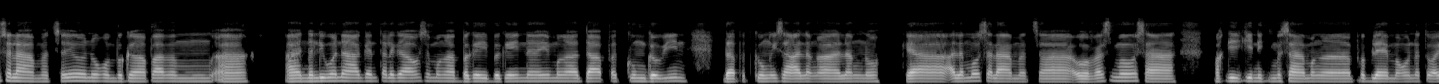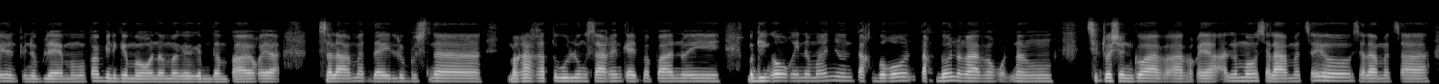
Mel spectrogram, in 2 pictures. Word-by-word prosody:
salamat 150 -4 +1
sa'yo 165 +1 +1
'no. 155 -1 -1
Kumbaga, 145 -1 0
parang, 145 -1 -2
ah, 135 0 +1 0.4
ah, 140 +1 +4
naliwanagan 155 +1 +2
talaga 155 -1 0
ako 160 - -8
sa 160 - -7
mga 150 -1 -2
bagay-bagay 145 0 0
na 150 0 -1
'yong 150 - -2
mga 150 0 +1
dapat 145 0 +1
kong 150 -1 -3
gawin, 150 +1 +1 0.3
dapat 135 0 +1
kong 145 0 -1
isaalang-alang 140 0 0
'no. 140 0 -3 0.2
Kaya 140 0 +2
alam 145 +1 +1
mo, 165 +1 -1
salamat 140 -2 -1
sa 135 -1 -1
oras 145 +6 0
mo 165 0 +1
sa 135 -4 0 0.4
pakikinig 150 +1 0
mo 145 - -3
sa 145 -1 +2
mga 140 -1 0
problema 140 -1 0
ko 140 - -3
na 140 0 -5
'to. 140 - -2
Ayun, 145 +1 +1
pinroblema 135 0 -1
mo 140 0 -4
pa, 160 - +1
binigyan 145 -3 0
mo 135 - +3
ako 135 - +2
ng 135 - -2
magagandang 130 -1 -1
payo 135 +1 +2
kaya 140 0 +3 0.5
salamat 145 +2 +2
dahil 145 0 +1
lubos 145 0 -5
na 145 -2 +3 0.3
makakatulong 155 +1 +1
sa 150 0 +1
akin 155 0 -3
kahit 150 -1 +1
papaano, 150 0 0
eh, 150 0 -1 0.2
maging 155 +1 +3
okey 160 -1 +2
naman 160 +3 -3
'yon 175 -2 -6
takbo 155 0 0
ko 160 - +4 0.2
takbo 175 0 +1
ng 165 -3 +1
araw 145 -1 +2
ko - - -4
ng 145 0 -2 0.4
sitwasyon 155 -1 +3
ko 150 - +5
araw-araw. 140 -2 +1
Kaya 140 0 +1
alam 160 0 -3
mo, 165 0 +2
salamat 145 -1 +1
sa'yo. 170 -2 +1
Salamat 140 -2 0
sa 140 -1 0
145 Hz, 170 wpm, -23 LUFS, 140-155 Hz, 0.5 s, ko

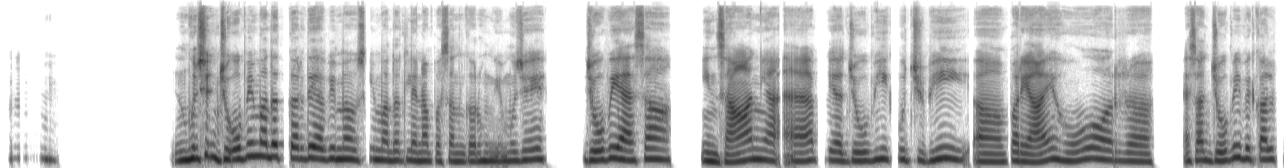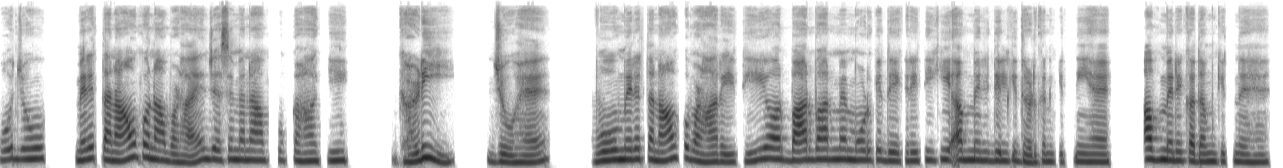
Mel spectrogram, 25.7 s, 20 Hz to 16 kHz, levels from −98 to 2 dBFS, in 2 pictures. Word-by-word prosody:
उ, - - -25 0.2
हुँ। 215 -3 -12 1.2
मुझे 215 +7 +6
जो 220 +1 +4
भी 275 +5 +1
मदद 275 -2 +3
कर 240 -2 +1
दे 250 +2 +3
अभी 230 0 +1
मैं 225 0 +4
उसकी 215 +2 -4
मदद 200 -2 -1
लेना 190 -2 0
पसंद 175 -1 -3
करुँगी। 185 +1 0
मुझे 200 +4 0 0.4
जो 200 +1 +3
भी 240 +2 +4
ऐसा 220 +1 +3 0.3
इंसान 180 +4 +3
या 200 -3 +1
ऐप 200 +3 -2
या 195 -1 0
जो 185 0 0
भी 220 +4 +1
कुछ 210 -3 -3
भी 215 +4 0
अ, 170 -1 -1
पर्याय 175 +1 +2
हो 205 +1 0
और 205 -2 -1 0.7
ऐसा 195 +3 -1
जो 190 -1 0
भी 255 +5 0
विकल्प 220 -1 -1
हो 210 +2 -3
जो 225 +1 +1 0.3
मेरे 205 +4 +2
तनाव 205 +5 +3
को 270 0 +1
ना 215 -4 +2
बढ़ाए। 165 +1 -2
जैसे 220 -1 -1
मैंने 210 -1 0
आपको 200 0 -4
कहा 185 -1 -1
कि 190 +1 -3 0.5
घड़ी 170 -1 +2 0.4
जो 165 -2 -1
है 155 +4 -1 0.5
वो 195 +4 +3
मेरे 215 +1 +3
तनाव 215 +1 +2
को 245 - -2
बढ़ा 175 -6 0
रही 165 -1 -2
थी 190 +6 -2
और 230 -1 +3
बार-बार 210 +3 +2
मैं 220 0 +1
मोड़ 210 -1 0
के 205 0 -6
देख 185 -1 -3
रही 185 0 -2
थी 205 -1 -5
कि 215 +3 -3
अब 210 - +1
मेरे 205 -1 0
दिल 185 0 -1
की 190 - -5
धड़कन 175 0 -3
कितनी 170 +1 -6
है? 165 -1 -1 0.4
अब 225 -1 +6
मेरे 200 -2 +2
कदम 175 -2 0
कितने 175 0 -5
हैं? 160 0 -3
200 Hz, 180 wpm, -22 LUFS, 180-220 Hz, 1.2 s, मुझे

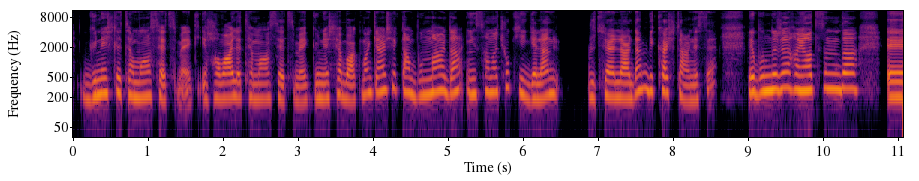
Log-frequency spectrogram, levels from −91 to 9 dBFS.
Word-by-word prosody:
güneşle 230 +5 +1
temas 215 -1 -2
etmek, 185 0 -4
eee, 195 - -5
havayla 200 +1 +1
temas 195 -1 -6
etmek, 175 0 -4
güneşe 195 +2 -3
bakmak, 215 +8 -1
gerçekten 280 -2 -1
bunlar 250 +4 +1
da 260 +4 +1
insana 255 +1 -1
çok 305 0 -10
iyi 230 -4 -1
gelen 200 +5 0 0.4
ritüellerden 205 +6 +1
birkaç 265 -1 -1
tanesi 185 - -6 0.4
ve 260 -1 +4
bunları 285 +3 +6
hayatında, 295 +1 +3 0.4
eee, 210 - +7
235 Hz, 125 wpm, -27 LUFS, 200-275 Hz, 0.4 s, eee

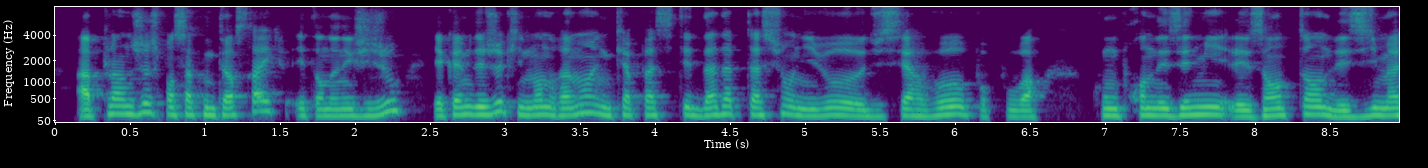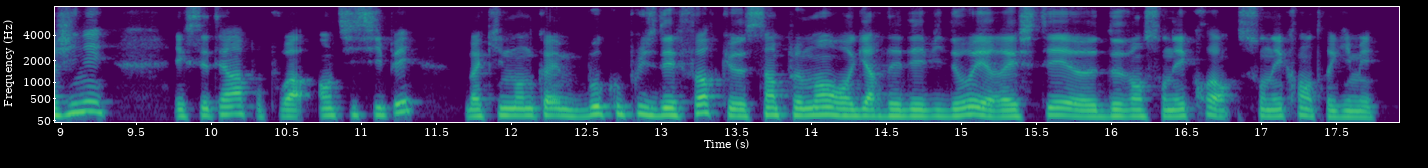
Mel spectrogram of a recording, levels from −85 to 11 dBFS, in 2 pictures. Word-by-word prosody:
à 125 - +5
plein 165 +6 0
de 160 - +2
jeux, 190 +5 +1
je 180 - -6
pense 150 0 -2
à 150 - +3
Counter 140 -1 +1
Strike, 205 +10 -1
étant 130 -1 -3
donné 130 0 0
que - - -4
j'y 130 +1 -3
joue, 215 +10 0 0.2
il 130 - -1
y - - +1
a - - -9
quand 150 - +2
même 155 - +1
des 155 0 +5
jeux 205 - +1
qui 175 - -5
demandent 150 +2 +2
vraiment 145 +7 0
une 155 -6 0
capacité 140 +1 -3
d'adaptation 145 +2 -1
au 150 - 0
niveau, 135 0 +1
heu, - - 0
du 120 0 -5
cerveau 135 +5 +1
pour 120 -6 -11
pouvoir 115 -1 -2 0.3
comprendre 135 +1 0
les 135 0 +2
ennemis, 150 0 +3
les 120 +1 +1
entendre, 140 +2 +2
les 115 +2 0
imaginer 180 +9 +1 0.4
et 125 - -2
cetera, 155 +6 -1
pour 120 - -13
pouvoir 125 0 -2
anticiper, 145 - -2 0.3
bah, 125 +1 +1
qui 125 +3 -11
demandent 135 0 +2
quand 140 - +1
même 130 -2 0
beaucoup 155 +4 +1
plus 150 -2 -1
d'efforts 140 +7 +2
que 130 -7 +1
simplement 145 +2 +2
regarder 125 -1 +2
des 125 0 +2
vidéos 125 +5 0
et 140 -4 +4
rester, 120 +4 +1
heu, 115 -2 +2
«devant 125 +1 0
son 120 0 -3
écran 120 -1 -1
son 120 +2 -4
écran», 125 +3 -2
entre 120 -2 -5
guillemets. 110 -2 -3
140 Hz, 230 wpm, -22 LUFS, 125-150 Hz, 0.4 s, à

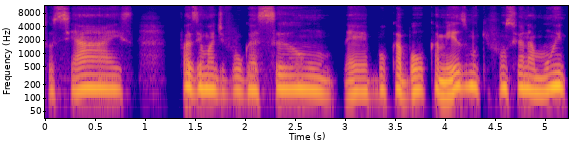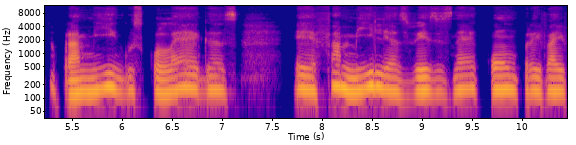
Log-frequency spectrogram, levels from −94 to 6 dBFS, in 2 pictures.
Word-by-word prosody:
sociais, 155 +1 -1 0.5
fazer 165 +2 +2
uma 165 -1 +3
divulgação, 150 0 -2
eh, 135 +5 -2
boca 140 +3 -7
a - - +5
boca 145 +6 -1
mesmo 180 +10 +4
que - - -27
funciona 170 -2 0
muito 170 +3 +3
pra 130 0 +3
amigos, 145 0 +1
colegas, 150 +1 -2 0.6
eh, 155 -3 +1
família 170 -1 +3
às 125 -5 -5
vezes, 140 0 -1
né, 160 +2 -3
compra 155 -2 0
e 145 - -1
vai 145 -1 -1
150 Hz, 130 wpm, -23 LUFS, 140-165 Hz, 0.6 s, a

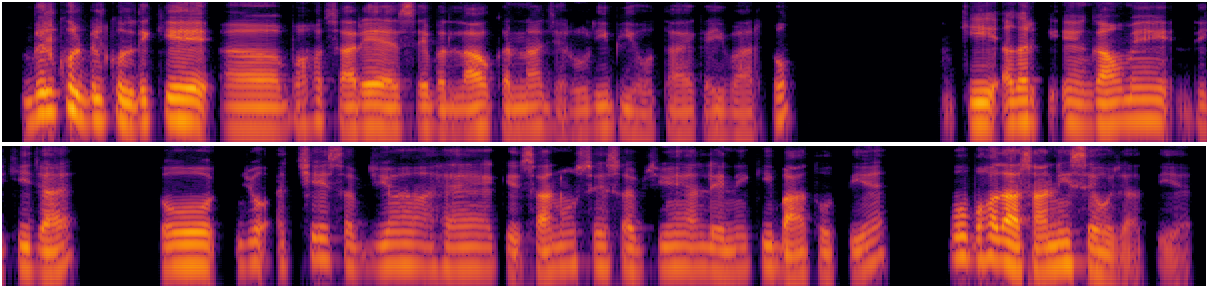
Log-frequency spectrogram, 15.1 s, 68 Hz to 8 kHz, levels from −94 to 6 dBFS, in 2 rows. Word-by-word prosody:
बिल्कुल, 185 +5 +7
बिल्कुल। 150 -3 +3
देखिए 140 +1 +6
अ, 115 - -13 0.4
बहुत 130 +4 -9
सारे 120 -1 +2
ऐसे 115 +1 -2
बदलाव 110 +2 0
करना 110 +1 -5
ज़रूरी 105 +1 -10
भी 105 - -8
होता 95 0 -14
है 95 +1 -9
कई 100 +2 -12
बार 95 0 -12
तो। - - -5 1.1
कि 130 0 +5
अगर 140 +2 +2
अ, 135 -1 -6
गाँव 130 +1 +3
में 145 -1 -1
देखी 120 +2 -6
जाए 115 -2 -1 0.5
तो 140 +1 +4 0.2
जो 155 +2 -4
अच्छे 170 +5 -7
सब्जियाँ 140 -2 -6
हैं 130 0 -6
किसानों 125 +2 -4
से 140 -2 -6
सब्जियाँ 130 +1 -6
लेने 125 -1 -6
की 135 0 -6
बात 105 -2 -2
होती 105 +1 -9
है 155 +8 -7 0.4
वो 185 - +2
बहुत 170 0 +3
आसानी 135 0 +6
से 145 -4 -1
हो 105 -3 -1
जाती 95 - -15
है। - - -17
130 Hz, 170 wpm, -24 LUFS, 115-140 Hz, 1.1 s, बिल्कुल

